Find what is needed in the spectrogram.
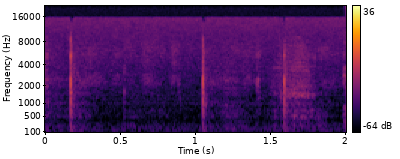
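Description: Chalk writing on a blackboard: a few faint, sharp taps and strokes of the chalk.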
